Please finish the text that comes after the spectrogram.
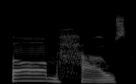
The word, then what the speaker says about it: farmhouse: As I as I mentioned in previous episodes, farmhouse bomb the vowel sound there in that syllable bomb rhymes with car. Okay. As well actually in at the very beginning of the story the word car is mentioned. here, doesn't it? So, it rhymes with that word. So, we say farmhouse car.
